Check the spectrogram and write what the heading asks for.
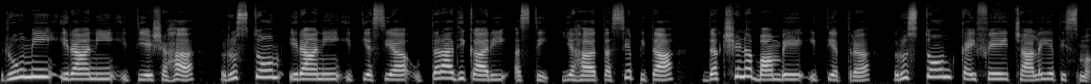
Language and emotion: Sanskrit, neutral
